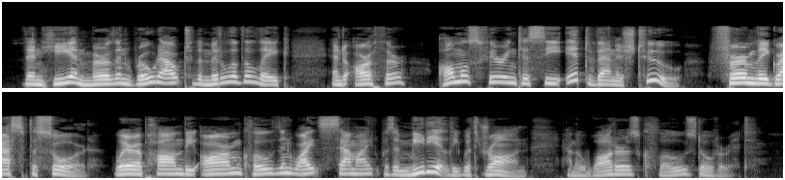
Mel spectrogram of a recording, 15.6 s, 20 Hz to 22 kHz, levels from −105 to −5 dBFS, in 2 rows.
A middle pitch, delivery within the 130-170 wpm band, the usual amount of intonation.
Yes: medium, 165 Hz; average, 155 wpm; average, 4.6 semitones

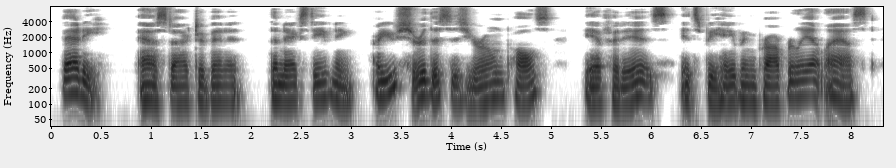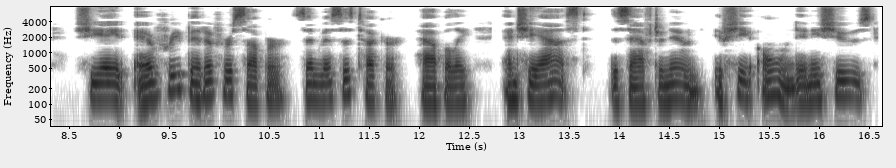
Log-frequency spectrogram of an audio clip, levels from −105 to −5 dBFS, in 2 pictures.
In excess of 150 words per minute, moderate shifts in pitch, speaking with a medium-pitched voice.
No: average, 160 wpm; average, 3.3 semitones; low, 120 Hz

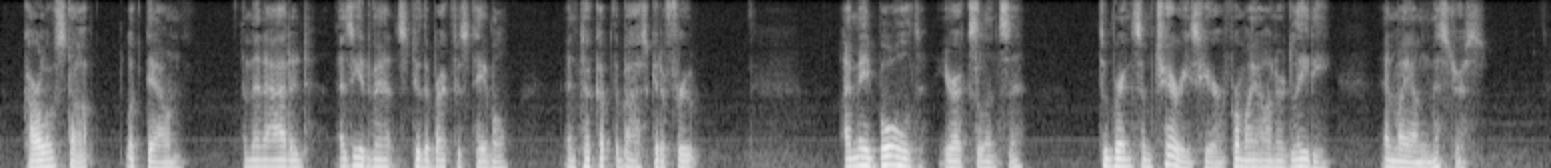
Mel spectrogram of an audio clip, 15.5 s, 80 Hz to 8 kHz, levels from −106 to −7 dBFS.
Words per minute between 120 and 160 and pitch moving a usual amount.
Yes: average, 150 wpm; average, 3.0 semitones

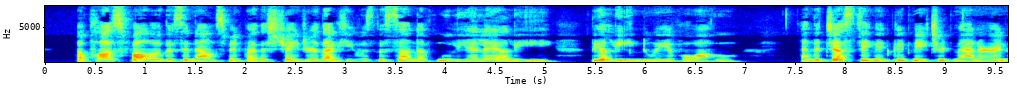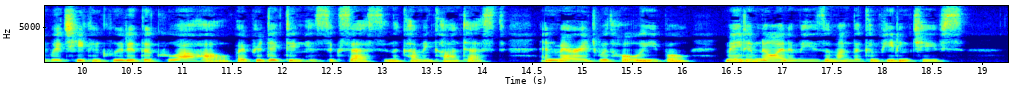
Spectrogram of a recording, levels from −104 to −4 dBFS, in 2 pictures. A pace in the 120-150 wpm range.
No: average, 160 wpm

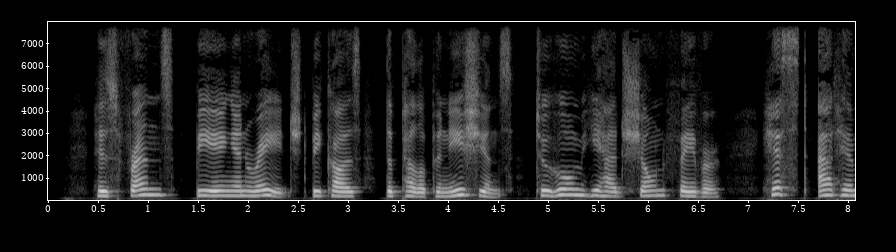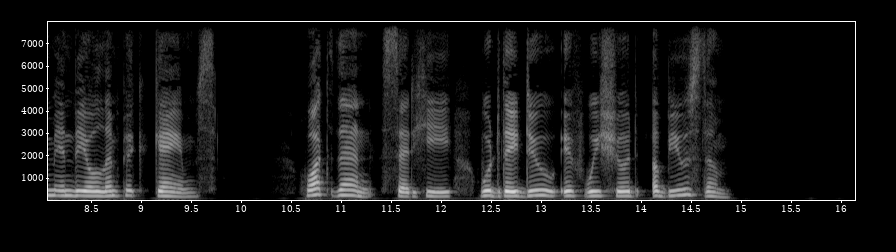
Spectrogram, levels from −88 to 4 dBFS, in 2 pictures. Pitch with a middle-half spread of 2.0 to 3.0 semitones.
Yes: narrow, 2.5 semitones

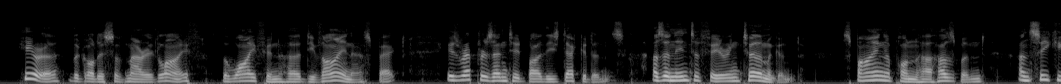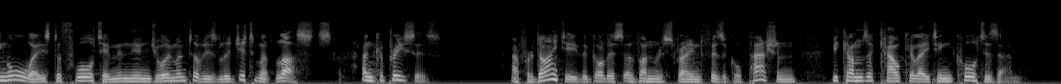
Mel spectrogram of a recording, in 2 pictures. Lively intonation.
Yes: wide, 5.8 semitones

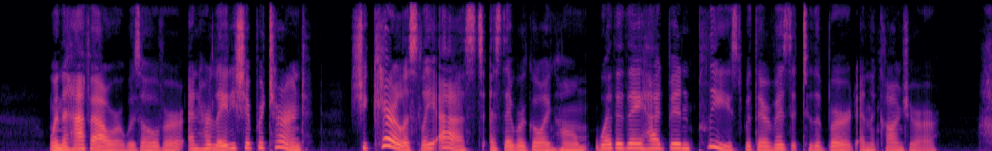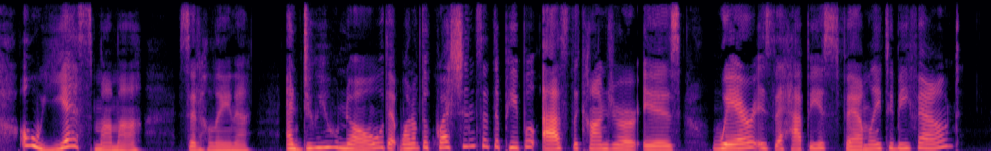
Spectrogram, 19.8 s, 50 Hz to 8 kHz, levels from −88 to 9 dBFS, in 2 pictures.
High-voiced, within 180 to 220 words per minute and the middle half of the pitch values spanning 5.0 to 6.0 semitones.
Yes: high, 205 Hz; average, 185 wpm; average, 5.3 semitones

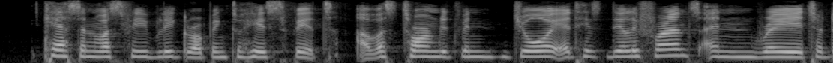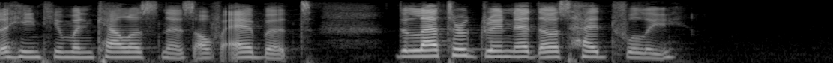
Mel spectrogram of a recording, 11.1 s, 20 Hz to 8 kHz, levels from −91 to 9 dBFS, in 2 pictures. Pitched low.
No: high, 225 Hz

